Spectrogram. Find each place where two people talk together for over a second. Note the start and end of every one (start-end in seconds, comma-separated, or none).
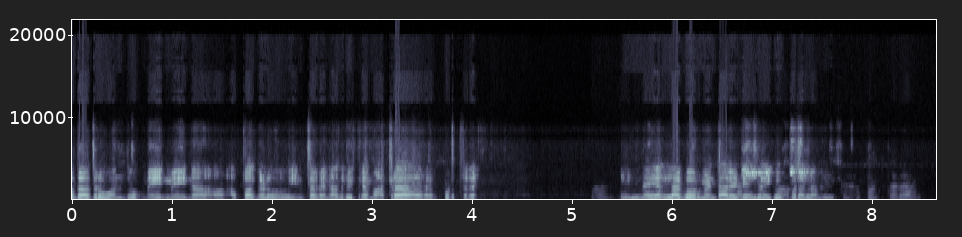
5.8-7.4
